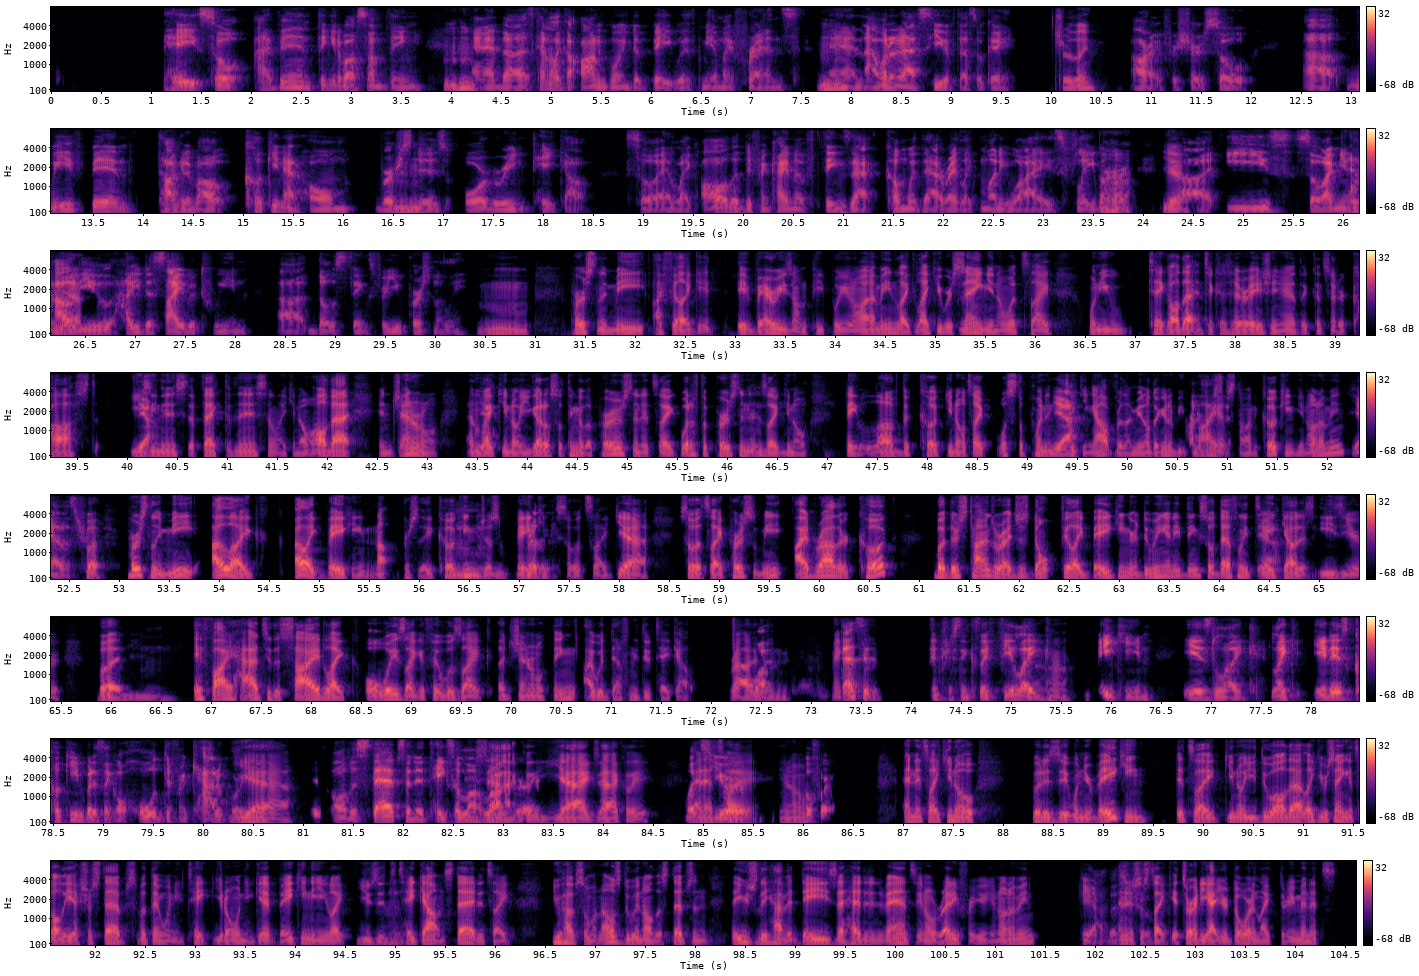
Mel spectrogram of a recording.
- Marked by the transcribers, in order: other background noise; drawn out: "Mm"; background speech; tapping
- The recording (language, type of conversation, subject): English, unstructured, What factors influence your choice between making meals at home or getting takeout?
- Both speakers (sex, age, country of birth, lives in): male, 20-24, United States, United States; male, 25-29, United States, United States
